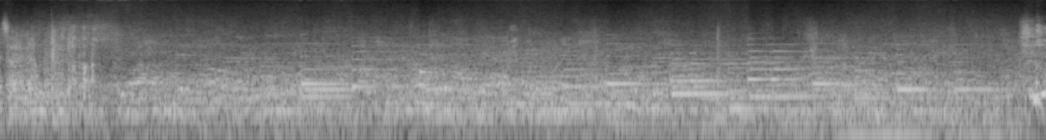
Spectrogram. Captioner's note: crowd noise; laughter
